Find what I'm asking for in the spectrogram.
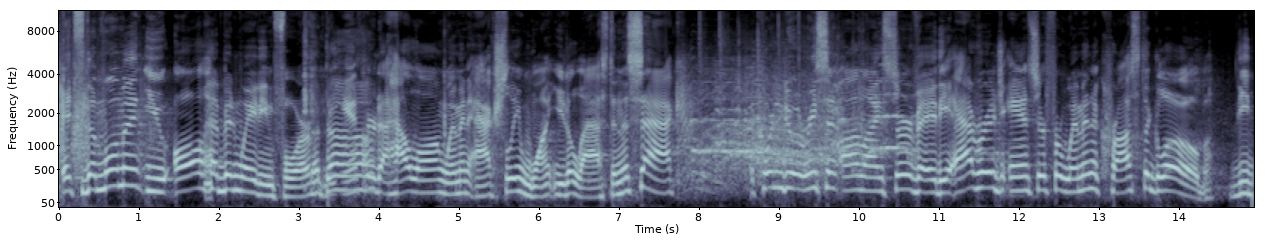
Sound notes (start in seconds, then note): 7.8 cheering and applauding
